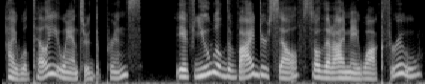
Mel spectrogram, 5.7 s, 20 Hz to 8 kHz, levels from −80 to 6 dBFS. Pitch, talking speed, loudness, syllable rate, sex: 205 Hz, 190 wpm, -19 LUFS, 4.7 syllables/s, female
